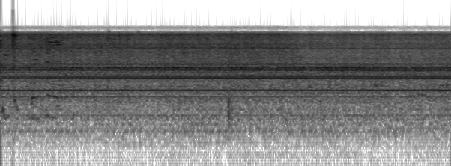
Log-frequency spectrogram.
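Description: A steady mechanical whir: an even hiss with several high steady tones, unchanging throughout.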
